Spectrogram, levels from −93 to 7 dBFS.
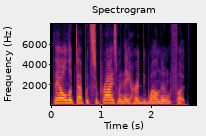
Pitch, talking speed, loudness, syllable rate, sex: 215 Hz, 245 wpm, -17 LUFS, 6.3 syllables/s, female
